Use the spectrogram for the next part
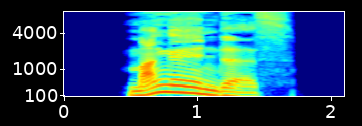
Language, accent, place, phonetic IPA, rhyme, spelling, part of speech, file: German, Germany, Berlin, [ˈmaŋl̩ndəs], -aŋl̩ndəs, mangelndes, adjective, De-mangelndes.ogg
- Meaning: strong/mixed nominative/accusative neuter singular of mangelnd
